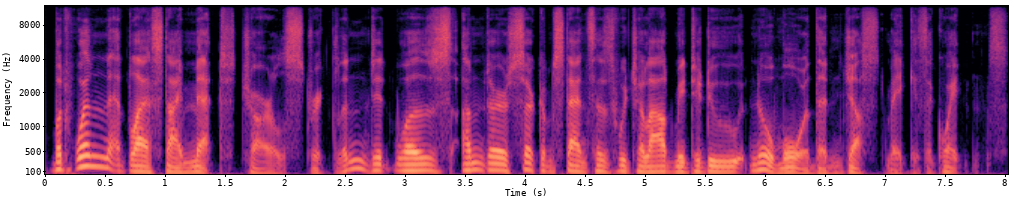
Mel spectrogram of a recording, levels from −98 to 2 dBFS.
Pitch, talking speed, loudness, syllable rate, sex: 110 Hz, 180 wpm, -20 LUFS, 4.5 syllables/s, male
